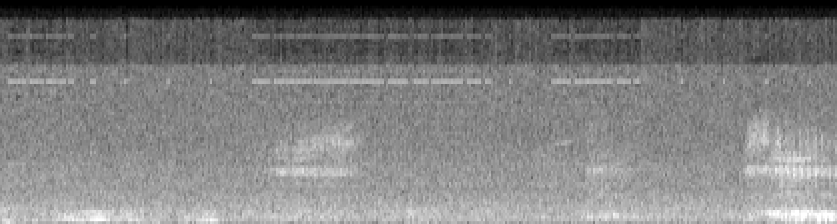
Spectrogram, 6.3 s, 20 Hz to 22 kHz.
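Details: Daytime snoring at 1:30 in the afternoon, described as old men snoring: soft, rough breathing noises repeat in a steady rhythm against a loud hiss of room noise, typical of snoring in sleep.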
